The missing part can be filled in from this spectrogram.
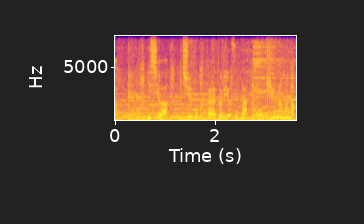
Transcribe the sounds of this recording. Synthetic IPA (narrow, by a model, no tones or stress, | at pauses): iɕiβa | t͡ɕɨːɡo̞kɯ̟̥kaɾat̪o̞ɾʲijo̞se̞t̪akʰo̞ːkʲɨːnamo̞no̞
